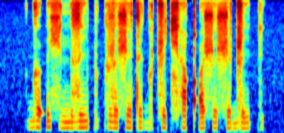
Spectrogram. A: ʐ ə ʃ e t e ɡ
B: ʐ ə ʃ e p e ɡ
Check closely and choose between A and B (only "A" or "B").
A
